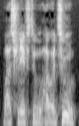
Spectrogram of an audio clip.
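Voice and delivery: loud, rising to a strong shout on Haue zu; tsar calling out. A narrator's reading. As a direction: bark the order at the executioner. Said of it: "rief der Zar".

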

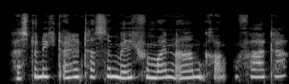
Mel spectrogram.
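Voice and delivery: put-on high boyish request; high, imploring boy's voice; pleading puppet boy. A narrator's reading. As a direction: ask earnestly in a high voice. Puppet boy asks for milk.

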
